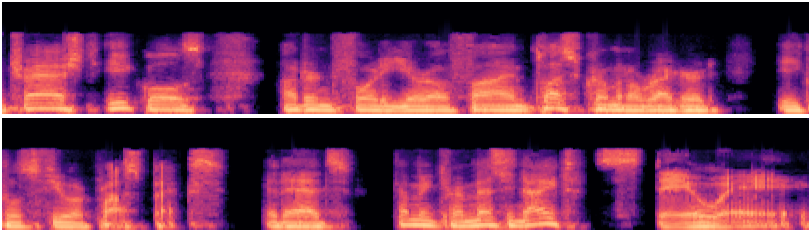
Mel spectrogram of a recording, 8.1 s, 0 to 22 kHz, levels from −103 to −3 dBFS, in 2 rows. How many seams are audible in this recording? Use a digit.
2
